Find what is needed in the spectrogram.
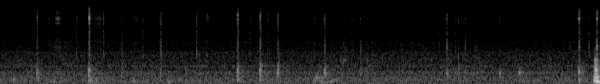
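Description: Stylus on a pen tablet tapping and clicking as handwriting is written: faint, irregular clicks about every half second to second, with no voice.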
